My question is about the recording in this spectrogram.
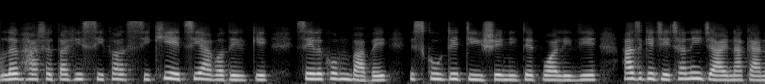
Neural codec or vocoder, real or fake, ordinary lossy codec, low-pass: codec, 16 kHz, 0.2 kbps, FocalCodec; fake; none; none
